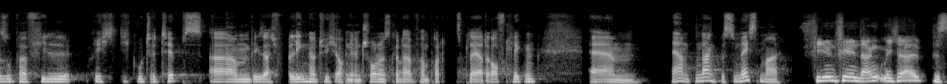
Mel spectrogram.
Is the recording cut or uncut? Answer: cut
